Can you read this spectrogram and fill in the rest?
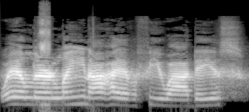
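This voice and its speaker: A man playing a smug, scheming brother in a 1950s radio drama, self-satisfied and unhurried. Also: sits high, little pitch movement. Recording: lo-fi old radio tape, music behind.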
